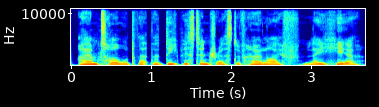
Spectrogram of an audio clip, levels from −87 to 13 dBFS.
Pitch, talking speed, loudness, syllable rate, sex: 215 Hz, 195 wpm, -16 LUFS, 4.6 syllables/s, female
